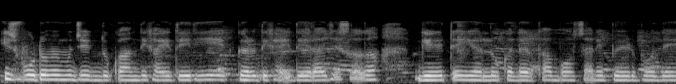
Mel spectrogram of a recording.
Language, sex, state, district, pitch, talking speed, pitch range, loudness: Hindi, female, Rajasthan, Jaipur, 200 Hz, 250 wpm, 195-210 Hz, -16 LUFS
